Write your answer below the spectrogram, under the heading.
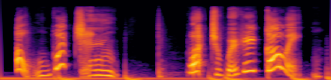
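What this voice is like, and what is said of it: Unconvincing crazy old lady voice. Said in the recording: “in a crazy old lady voice ... That was not an old lady at all.”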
